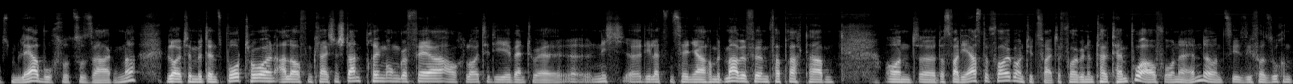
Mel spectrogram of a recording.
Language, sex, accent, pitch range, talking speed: German, male, German, 110-130 Hz, 245 wpm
